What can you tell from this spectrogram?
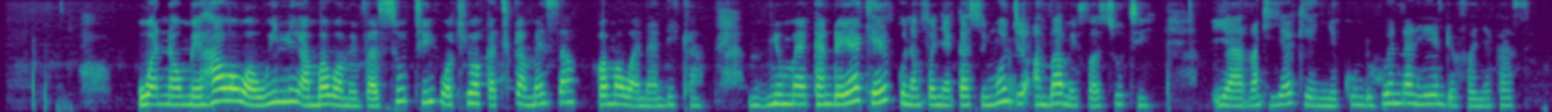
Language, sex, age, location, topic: Swahili, female, 25-35, Nakuru, government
